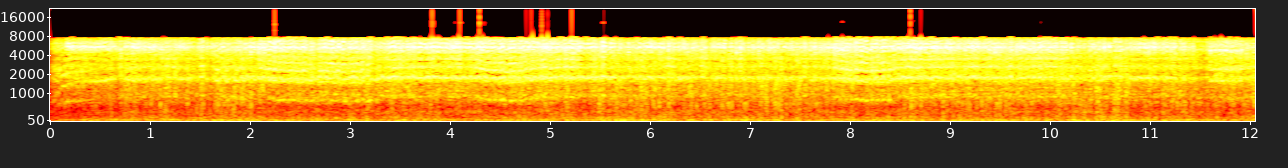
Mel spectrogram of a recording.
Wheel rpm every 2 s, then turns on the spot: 190, 220, 230, 230, 230, 230.
none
